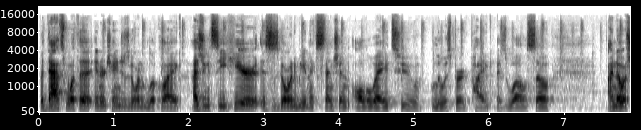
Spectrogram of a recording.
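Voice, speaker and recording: The delivery is fairly quick. Pitch shifts in an ordinary manner. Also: man. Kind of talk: explainer vlog commentary. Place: office. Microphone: lapel.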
